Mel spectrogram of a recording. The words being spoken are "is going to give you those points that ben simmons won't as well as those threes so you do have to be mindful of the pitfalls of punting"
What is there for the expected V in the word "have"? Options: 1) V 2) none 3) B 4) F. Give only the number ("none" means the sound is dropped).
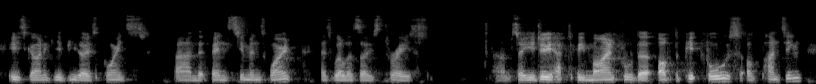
4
